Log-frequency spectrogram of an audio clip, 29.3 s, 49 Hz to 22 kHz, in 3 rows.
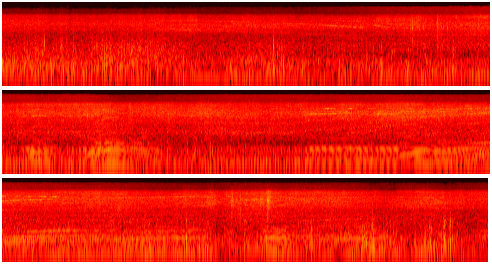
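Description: BMW K1300S motorcycle's inline-four engine slowing for a junction, with a quick rev up and down about twelve seconds in. It then pulls away and climbs through the gears, the pitch rising and dropping at each shift. Wind noise on the microphone covers the first few seconds.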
